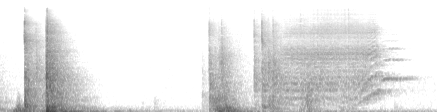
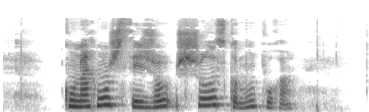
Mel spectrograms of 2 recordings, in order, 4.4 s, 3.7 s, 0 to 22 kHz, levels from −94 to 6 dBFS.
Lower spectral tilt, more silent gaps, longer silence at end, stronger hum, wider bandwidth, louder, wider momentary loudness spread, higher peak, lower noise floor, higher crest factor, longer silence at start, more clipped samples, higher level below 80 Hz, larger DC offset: about the same, -5 dB/octave vs -4.5 dB/octave; neither; second, 0.4 s vs 0.8 s; neither; first, 15.5 kHz vs 11.5 kHz; second, -40 LUFS vs -24 LUFS; first, 21 LU vs 14 LU; second, -14 dBFS vs -6 dBFS; first, -70 dBFS vs -58 dBFS; first, 26 dB vs 20 dB; second, 0 s vs 0.65 s; neither; first, -42 dBFS vs -70 dBFS; neither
